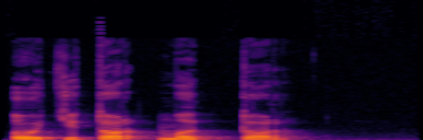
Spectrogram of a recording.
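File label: "ӧтитор-мӧдтор" Komi, female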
